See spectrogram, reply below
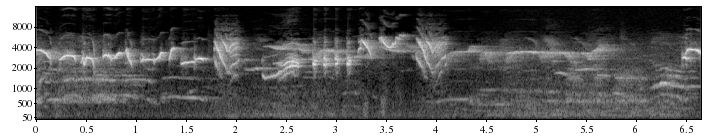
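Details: Old oriental magpie-robin singing on and on, delivering loud, rapid whistled phrases, rising and falling slurs and scratchy bursts, easing into a steady high warble before another strong note at the end.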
